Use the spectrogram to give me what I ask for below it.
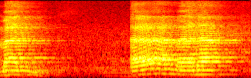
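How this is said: A brief pause comes between the two words. The speaker calls it right. "cara baca sakatnya gimana?"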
